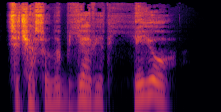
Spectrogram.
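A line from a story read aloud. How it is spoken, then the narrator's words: Whispered. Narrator (Russian): я шептал папе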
